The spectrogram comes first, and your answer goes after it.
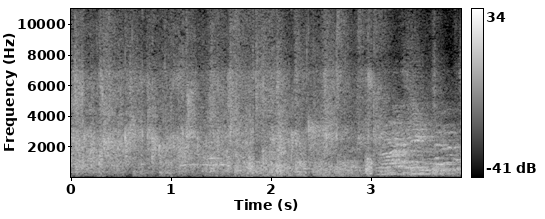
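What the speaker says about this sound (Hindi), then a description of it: "वेरी गुड, दोनों के लिए ताली बजा दीजिए" Students in a school classroom clap in a dense, continuous round of applause that stays loud and steady throughout.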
